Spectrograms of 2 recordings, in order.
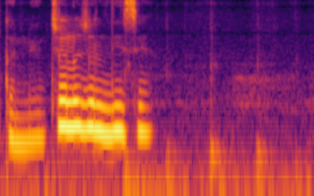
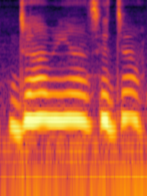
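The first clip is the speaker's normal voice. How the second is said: shooing away; 5 semitones higher, 6 dB louder than usual. Acted. Sister shoos brother away.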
